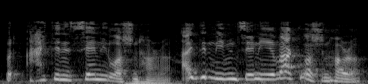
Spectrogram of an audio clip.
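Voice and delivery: put-on high, eager little boy; bright grateful kid, pitched high; young boy voice. Sammy voiced by narrator.

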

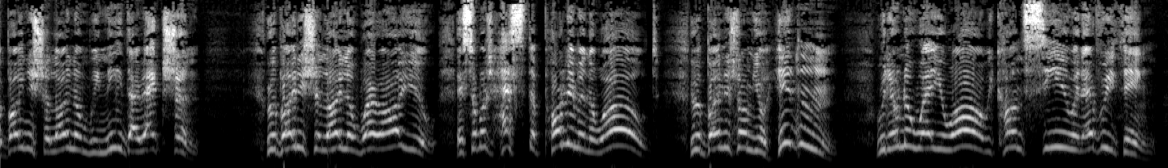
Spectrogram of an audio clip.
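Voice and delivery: high, impassioned cry to heaven; fervent preacher calling out to God; pleading prayer. Acted.

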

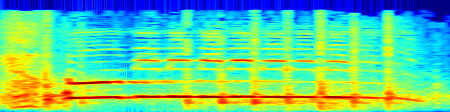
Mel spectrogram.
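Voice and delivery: a tiny suit begging to be chosen; squeaky suit voice. Acted. The eager suit in the closet, in a squeaky falsetto. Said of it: "And the suit's like".

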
